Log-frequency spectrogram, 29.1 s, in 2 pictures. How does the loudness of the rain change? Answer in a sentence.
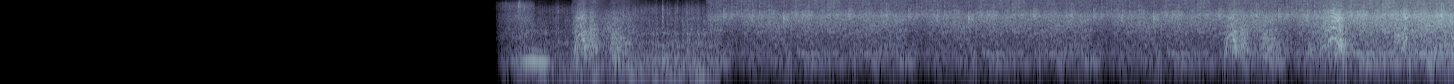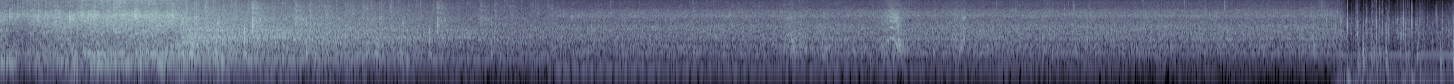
The loudness of the rain goes up, then down.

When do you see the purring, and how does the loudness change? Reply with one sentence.
The purring can't be heard in this clip.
